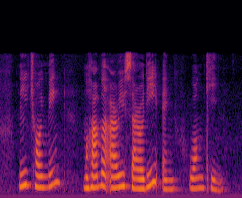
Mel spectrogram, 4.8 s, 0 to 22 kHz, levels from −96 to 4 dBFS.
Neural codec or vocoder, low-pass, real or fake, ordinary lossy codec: none; 7.2 kHz; real; none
